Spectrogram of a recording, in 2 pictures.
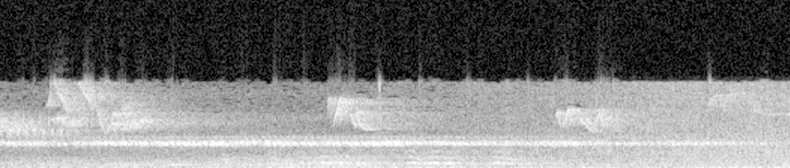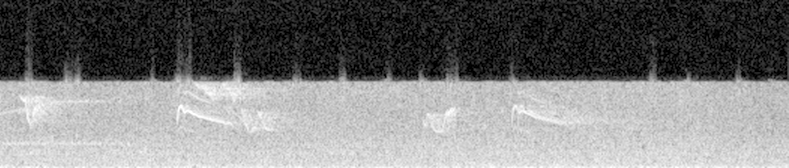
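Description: Birds calling: short, high, downward-sweeping chirps repeated every second or two over a steady outdoor hiss. A steady high-pitched tone, like a continuous insect drone, runs underneath and stops about six seconds in.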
